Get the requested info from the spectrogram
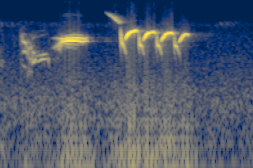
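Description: An Eastern towhee sings its drink-your-tea song: two short, dropping notes and a held whistle, then a fast ringing trill of about five notes. The background is quiet.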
